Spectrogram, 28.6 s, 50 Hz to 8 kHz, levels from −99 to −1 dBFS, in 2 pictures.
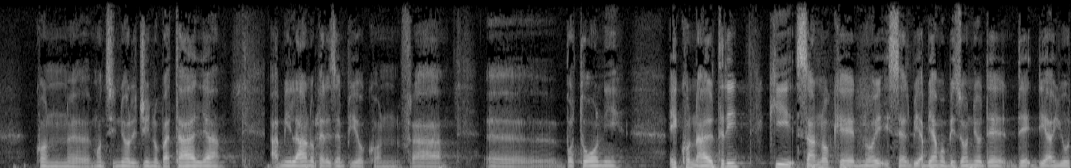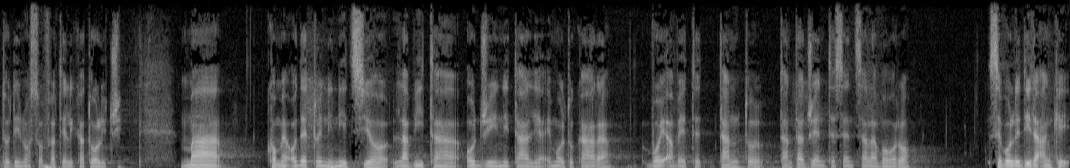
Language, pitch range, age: Italian, 85-100 Hz, 40-59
